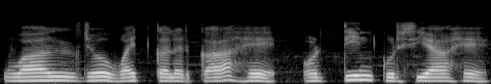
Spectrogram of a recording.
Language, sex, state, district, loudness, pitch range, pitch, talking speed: Hindi, female, Arunachal Pradesh, Papum Pare, -15 LUFS, 160-175 Hz, 165 Hz, 120 wpm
